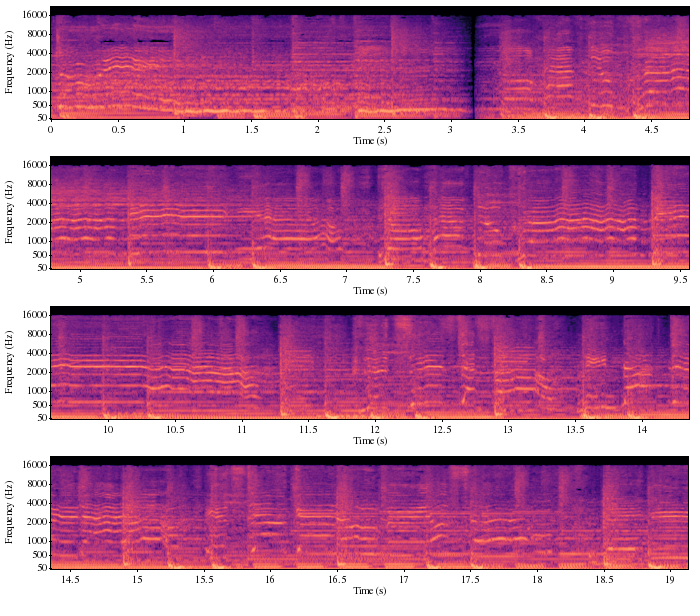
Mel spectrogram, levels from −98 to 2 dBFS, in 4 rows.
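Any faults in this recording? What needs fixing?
Two brief glitches, at 12.73 to 12.75 s and at 15.82 s, come from damaged data in a compressed stream, where corrupted bytes make the decoder misread frames and resync. Verify file integrity with checksums and transfer over a reliable, error-checked path.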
